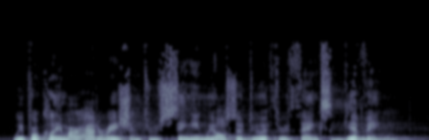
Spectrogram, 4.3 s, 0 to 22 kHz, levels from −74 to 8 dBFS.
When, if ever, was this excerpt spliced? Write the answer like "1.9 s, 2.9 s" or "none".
none

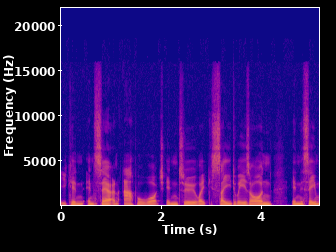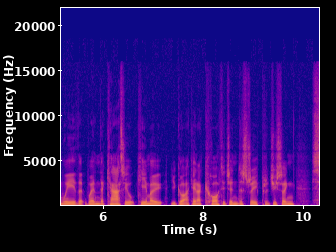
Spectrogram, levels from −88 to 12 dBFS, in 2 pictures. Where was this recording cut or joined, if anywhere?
none

